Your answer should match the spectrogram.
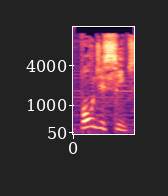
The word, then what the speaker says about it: Pond5: Pond 5, se escreve.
